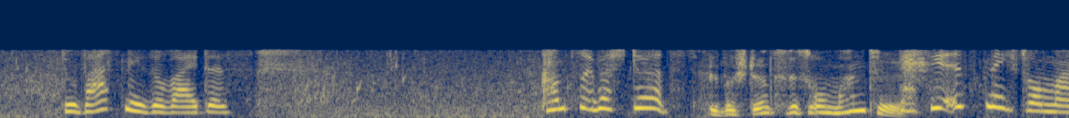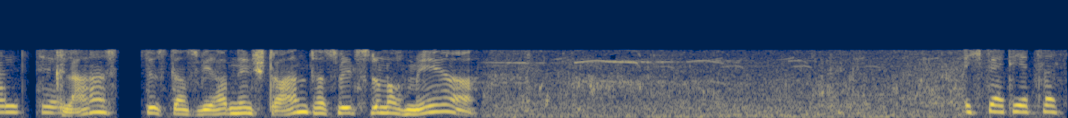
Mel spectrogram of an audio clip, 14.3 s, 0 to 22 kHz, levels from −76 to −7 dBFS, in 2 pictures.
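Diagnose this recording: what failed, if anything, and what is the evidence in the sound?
Repeated stalls (stutter) from 6.40 to 8.10 s, at the network and jitter-buffer stage: late packets drained the buffer 21 times, and the receiver stretched the last sound to fill each gap, up to 171 ms, about 28% of that span. Nothing is lost, but the sound drags.

Jitter buffer speed-up from 13.58 to 14.23 s: with excess audio queued, the receiver cut short pitch-period pieces, around 50 ms in all, so the sound runs at 107% speed with unchanged pitch. Throughout, nothing reaches above 4 kHz, consistent with a narrowband G.711 call path.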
